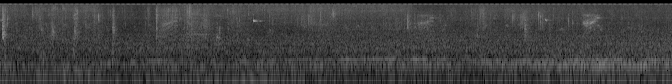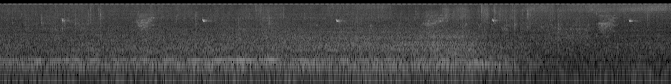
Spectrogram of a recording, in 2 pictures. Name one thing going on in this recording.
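Water sprays from a garden hose and patters onto leaves.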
